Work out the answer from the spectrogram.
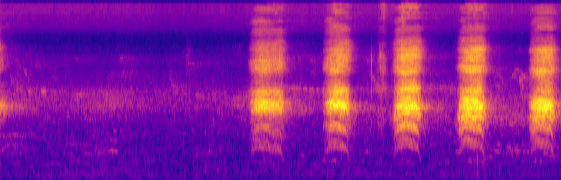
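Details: Quiet at first, then five harsh Indian crow caws from a treetop, evenly spaced about two-thirds of a second apart, recorded on a hot summer day.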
